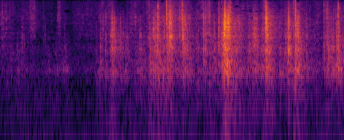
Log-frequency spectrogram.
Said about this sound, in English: That's the sound of paper turning because I took paper notes on the page for this fight.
